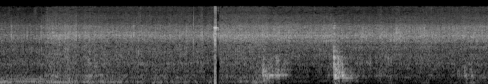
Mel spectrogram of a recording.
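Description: Chopped onions hit hot ginger-garlic paste in a pan for a soya Manchurian dish, giving a steady, loud sizzling hiss, with a sharp clink near the middle and a softer knock shortly after.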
